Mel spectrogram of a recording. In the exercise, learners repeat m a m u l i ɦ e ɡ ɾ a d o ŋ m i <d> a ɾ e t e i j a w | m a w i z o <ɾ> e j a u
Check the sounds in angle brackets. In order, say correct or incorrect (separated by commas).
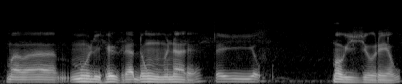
incorrect, correct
